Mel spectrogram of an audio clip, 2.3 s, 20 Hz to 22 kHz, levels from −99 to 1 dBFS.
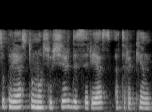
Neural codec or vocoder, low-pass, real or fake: codec, 16 kHz, 4 kbps, X-Codec, WavLM features, trained on Multilingual LibriSpeech; 7.2 kHz; fake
